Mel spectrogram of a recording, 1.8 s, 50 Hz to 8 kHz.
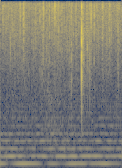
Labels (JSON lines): {"label": "biophony, midshipman", "recorder": "SoundTrap 500"}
